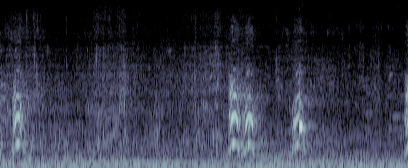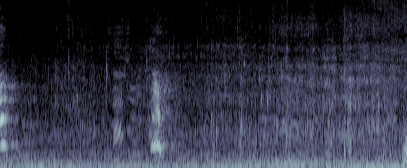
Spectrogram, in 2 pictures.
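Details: American Akita at play in water at an Orlando, Florida dog park, Baldwin Park; a run of clipped barks, some doubled, then sparser ones, over low droning background noise and distant talk.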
